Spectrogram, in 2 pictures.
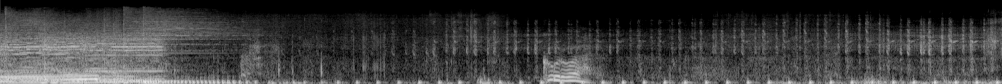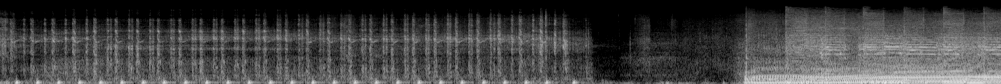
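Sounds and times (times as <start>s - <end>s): music: 0.0s - 2.2s, 17.5s - 20.0s
dirt bike engine idling: 0.0s - 20.0s.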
